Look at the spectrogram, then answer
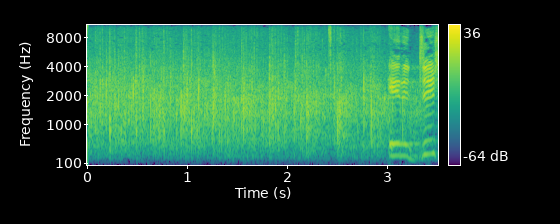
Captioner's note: applause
